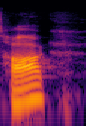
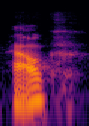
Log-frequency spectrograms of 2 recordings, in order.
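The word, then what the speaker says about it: Haugh: Uh I think he means Hawk. Hauk. Either way, maybe I can't pronounce it. H A U G H. I only know how to spell it. Yeah. But, yeah, it does definitely sound like K.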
